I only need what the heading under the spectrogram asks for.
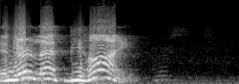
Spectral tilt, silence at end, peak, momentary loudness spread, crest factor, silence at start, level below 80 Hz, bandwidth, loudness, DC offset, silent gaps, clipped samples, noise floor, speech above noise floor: -5.5 dB/octave; 1.05 s; 0 dBFS; 8 LU; 8 dB; 0 s; -36 dBFS; 15.5 kHz; -6 LUFS; under 0.1%; none; 4%; -47 dBFS; 41 dB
